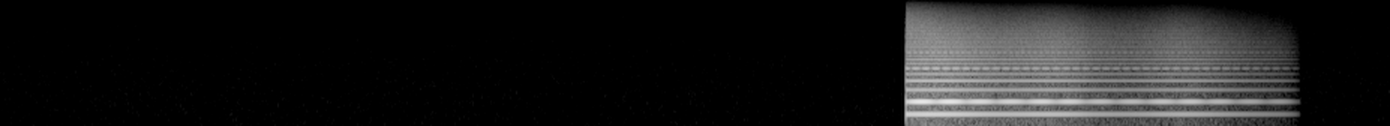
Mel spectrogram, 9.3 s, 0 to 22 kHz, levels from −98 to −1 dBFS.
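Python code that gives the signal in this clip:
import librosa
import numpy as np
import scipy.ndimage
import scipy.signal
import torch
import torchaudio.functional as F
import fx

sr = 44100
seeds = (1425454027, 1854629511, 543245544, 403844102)

y = fx.sub_patch_tremolo(sr, seeds[0], note=79, wave='triangle', wave2='saw', interval_st=0, detune_cents=11, level2_db=-5.0, sub_db=-9, noise_db=-12.5, kind='lowpass', cutoff_hz=5300.0, q=0.79, env_oct=1.0, env_decay_s=0.27, env_sustain_pct=40, attack_ms=1.7, decay_s=1.25, sustain_db=-14.5, release_s=0.83, note_s=1.8, lfo_hz=1.2, tremolo_db=5)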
